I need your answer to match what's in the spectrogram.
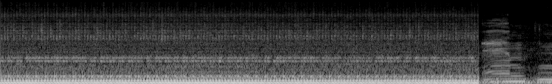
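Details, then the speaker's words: B8 Audi S4 after replacement transmission fitted, hood open, just started: steady smooth low idle with even pulse, no misses or knocks; idles nicely, only tyre pressure light on, though car smells rich. "the hood is open right now idles really nicely and it sounds amazing"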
